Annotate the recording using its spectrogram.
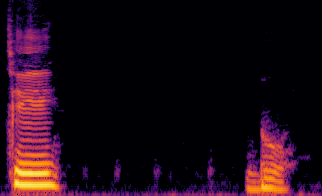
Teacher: since it's a noun and it's a disyllabic word, I will stress the first syllable.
